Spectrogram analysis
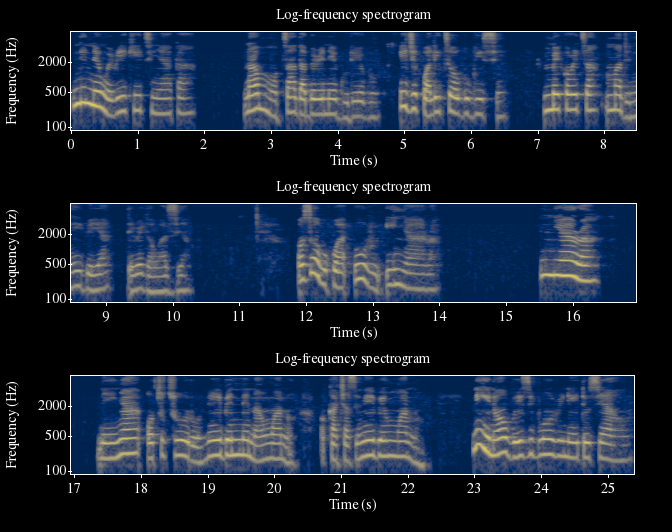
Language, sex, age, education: Igbo, female, 15-29, tertiary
